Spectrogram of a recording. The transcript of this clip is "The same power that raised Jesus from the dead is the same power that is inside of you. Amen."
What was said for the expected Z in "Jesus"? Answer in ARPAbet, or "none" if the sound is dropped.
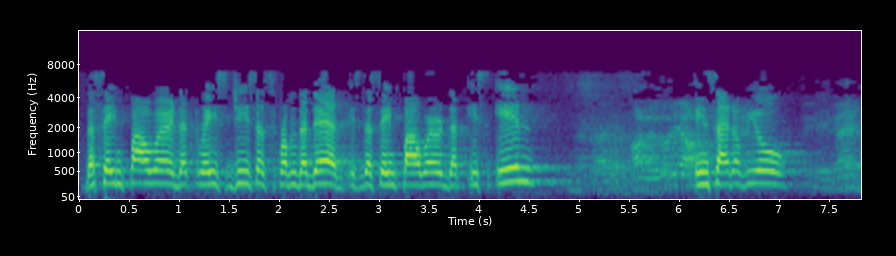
S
